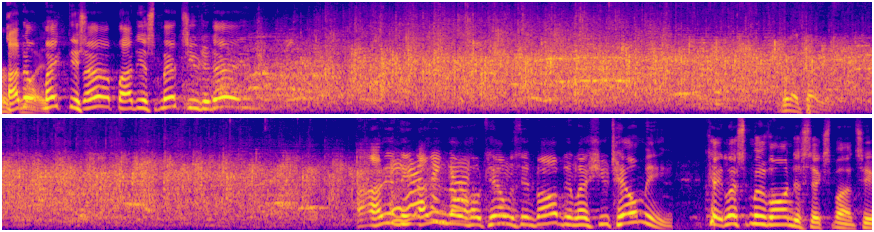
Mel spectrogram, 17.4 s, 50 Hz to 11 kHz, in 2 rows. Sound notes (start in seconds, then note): 5.7 applause, scattered cheers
